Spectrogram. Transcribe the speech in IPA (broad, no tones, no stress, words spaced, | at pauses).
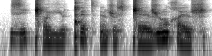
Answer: ziǁʰʌvʲɵ ǃʰɛt͡sʼɛ̃ʂɵsǁɛ ʐũχɛʂ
